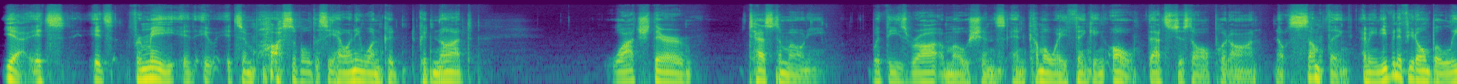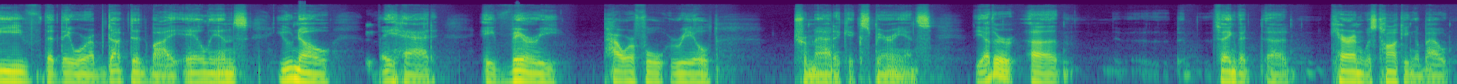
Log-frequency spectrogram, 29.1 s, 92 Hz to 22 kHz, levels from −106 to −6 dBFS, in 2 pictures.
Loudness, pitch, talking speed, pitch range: -19 LUFS, 100 Hz, 140 wpm, 90-110 Hz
